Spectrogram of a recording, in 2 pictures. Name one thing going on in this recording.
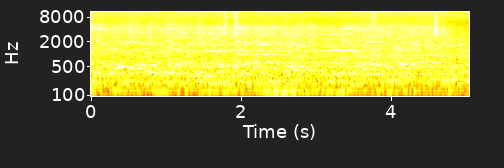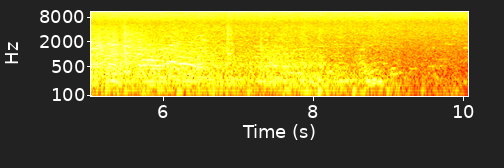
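A cable car cabin hums steadily as it glides along its cable.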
